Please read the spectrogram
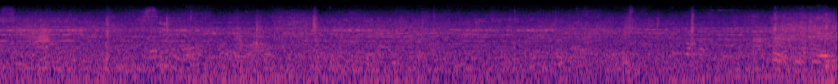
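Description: Busy outdoor street ambience: indistinct chatter of passers-by over a steady low rumble, with a few faint clicks.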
